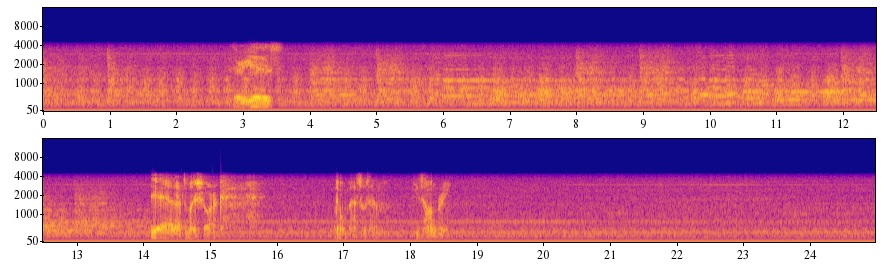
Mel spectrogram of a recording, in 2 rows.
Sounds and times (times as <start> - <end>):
Music: 0.0 - 17.8.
